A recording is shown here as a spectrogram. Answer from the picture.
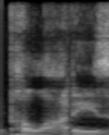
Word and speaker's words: Paulides: So that's David Paulides. I've heard people pronounce his last name Pilates as well. It's kind of how it's spelled.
